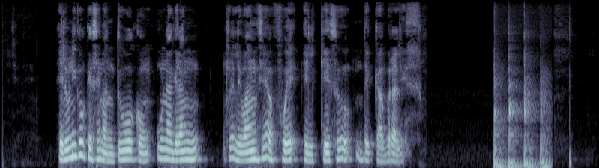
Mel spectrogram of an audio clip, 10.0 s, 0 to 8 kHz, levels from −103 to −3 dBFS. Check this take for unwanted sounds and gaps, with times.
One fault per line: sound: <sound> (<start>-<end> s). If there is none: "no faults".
sound: thud (8.2-9.2 s)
